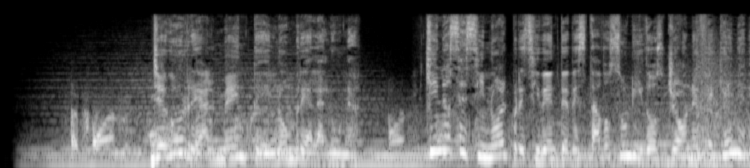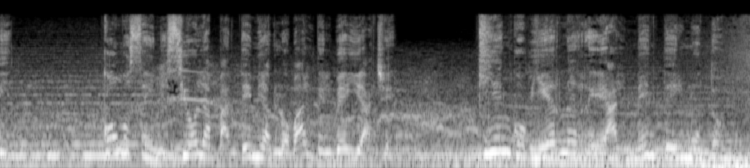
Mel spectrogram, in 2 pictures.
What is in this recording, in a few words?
Spanish Dramatic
